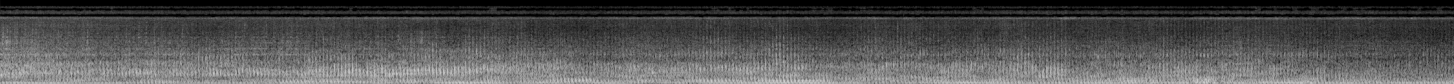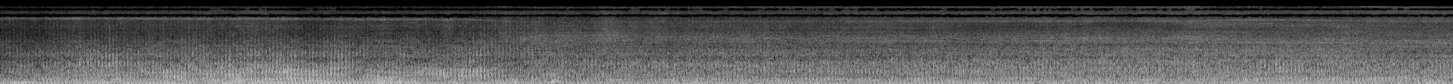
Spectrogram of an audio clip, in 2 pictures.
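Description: Air ambulance helicopter landing on a rooftop helipad: steady rotor and turbine noise as it descends and sets down, a little quieter from about eight seconds in, then running on the pad with its rotors turning.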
